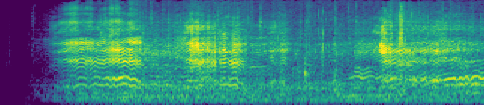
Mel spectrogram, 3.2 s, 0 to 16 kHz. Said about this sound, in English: Shaggy, fat sheep are herded off a boat onto a narrow path here in Narsaq. This is just a speck of a town, only 1,200 people in southern Greenland.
